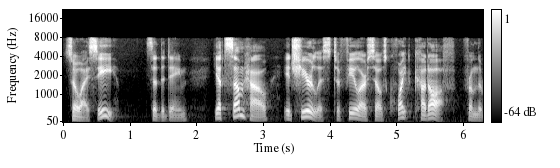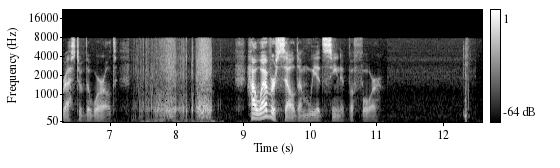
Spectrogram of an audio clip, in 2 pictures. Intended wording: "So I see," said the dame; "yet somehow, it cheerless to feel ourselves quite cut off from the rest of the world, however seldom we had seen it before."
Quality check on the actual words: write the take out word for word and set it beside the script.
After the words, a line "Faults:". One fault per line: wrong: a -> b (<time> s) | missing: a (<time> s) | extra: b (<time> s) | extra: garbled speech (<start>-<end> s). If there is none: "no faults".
"So I see," said the dame; "yet somehow, it cheerless to feel ourselves quite cut off from the rest of the world, however seldom we had seen it before."
Faults:
no faults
